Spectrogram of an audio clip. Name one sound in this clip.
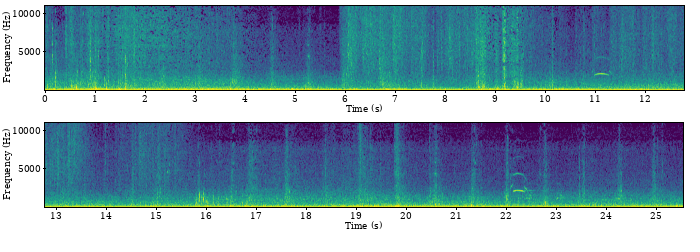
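Footsteps rustle softly through tall dry grass.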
